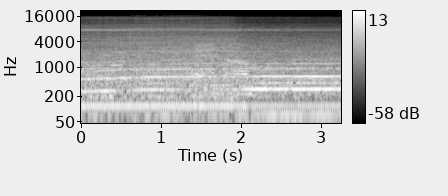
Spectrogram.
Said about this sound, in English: This is called a screw pump from Atlas Copco.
